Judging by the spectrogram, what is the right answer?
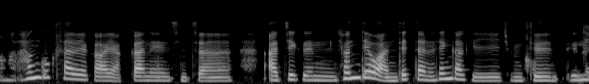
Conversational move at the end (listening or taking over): taking over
